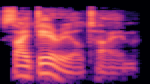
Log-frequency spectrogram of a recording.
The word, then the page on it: sidereal time: British English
